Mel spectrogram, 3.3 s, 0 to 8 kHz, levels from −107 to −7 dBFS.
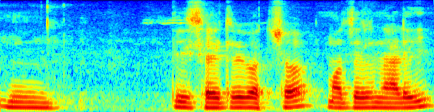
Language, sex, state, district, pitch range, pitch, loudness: Odia, male, Odisha, Khordha, 130-140 Hz, 130 Hz, -16 LUFS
